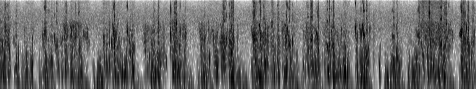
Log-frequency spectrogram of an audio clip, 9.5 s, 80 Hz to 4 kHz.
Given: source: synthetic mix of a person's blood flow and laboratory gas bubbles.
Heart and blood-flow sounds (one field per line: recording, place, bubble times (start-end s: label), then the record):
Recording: Doppler ultrasound of blood flow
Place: precordium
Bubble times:
0.00-0.41 s: bubbles
0.49-0.70 s: bubbles
0.81-1.81 s: bubbles
2.02-2.73 s: bubbles
2.85-3.75 s: bubbles
3.96-4.76 s: bubbles
5.00-5.97 s: bubbles
6.04-7.04 s: bubbles
7.07-7.45 s: bubbles
7.56-7.65 s: bubbles
7.79-8.05 s: bubbles
8.16-9.07 s: bubbles
9.17-9.53 s: bubbles
From the record:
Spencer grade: 4 (maximum detectable bubble signal sounding continuously throughout systole and diastole of every cardiac period, and overriding the amplitude of the normal cardiac signals)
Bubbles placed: anywhere in the cardiac cycle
